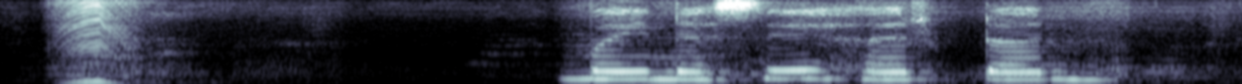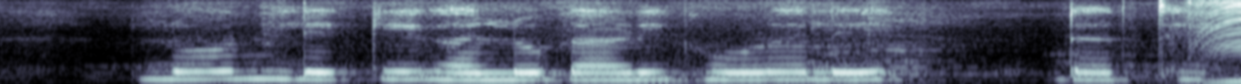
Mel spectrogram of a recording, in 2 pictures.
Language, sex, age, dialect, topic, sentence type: Chhattisgarhi, female, 18-24, Northern/Bhandar, banking, statement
